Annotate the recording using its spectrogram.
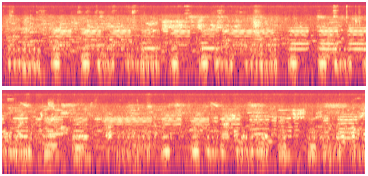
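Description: Music with a steady beat and melody, played by a display of Star Wars Space Opera musical toy figures on their linked speaker bases.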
